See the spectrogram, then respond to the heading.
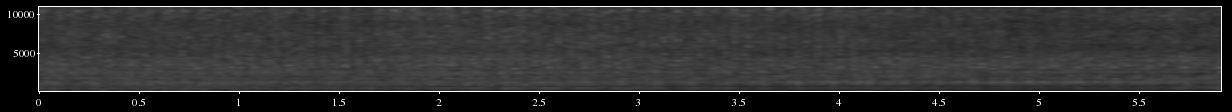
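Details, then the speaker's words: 2003 Ford Excursion Limited, 7.3 Power Stroke diesel, heard with the hood open: steady, even diesel clatter at idle with no misses, knocks or hunting; healthy engine. "it's a 2003 and it's the last year of the 7.3 power stroke diesel i mean that's it's just a great motor"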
